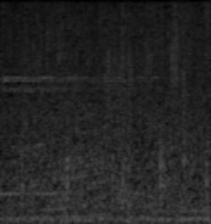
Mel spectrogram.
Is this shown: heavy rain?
yes

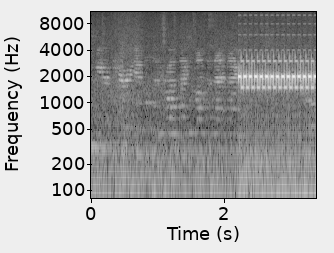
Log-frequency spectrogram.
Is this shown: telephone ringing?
yes

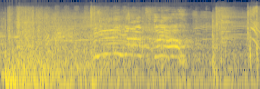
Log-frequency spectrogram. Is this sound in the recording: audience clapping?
no

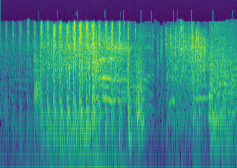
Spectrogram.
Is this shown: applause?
no

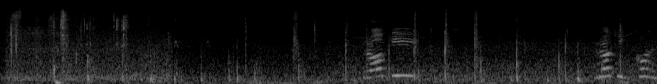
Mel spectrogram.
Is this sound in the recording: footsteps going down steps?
yes

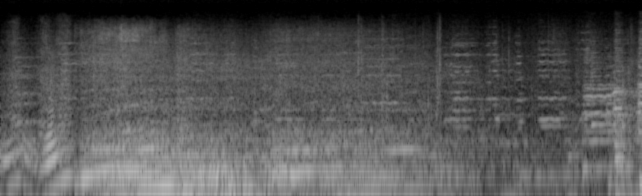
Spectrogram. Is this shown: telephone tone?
no

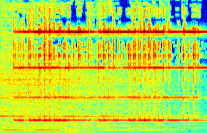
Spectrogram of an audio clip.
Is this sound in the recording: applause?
no

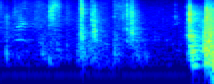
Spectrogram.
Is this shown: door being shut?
yes

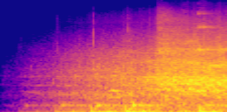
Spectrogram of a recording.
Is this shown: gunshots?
no

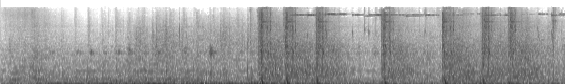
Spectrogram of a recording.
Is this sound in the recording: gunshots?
yes

